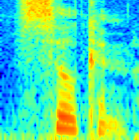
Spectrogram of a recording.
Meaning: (adjective) 1. Made of silk 2. Synonym of silky, like silk, silklike, particularly: Having a smooth, soft, or light texture 3. Synonym of silky, like silk, silklike, particularly: Suave
- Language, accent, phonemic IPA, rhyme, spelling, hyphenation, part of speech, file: English, US, /ˈsɪlkən/, -ɪlkən, silken, silk‧en, adjective / verb, En-us-silken.ogg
